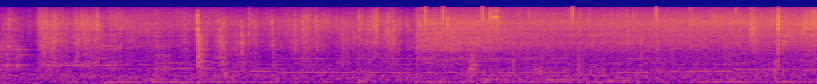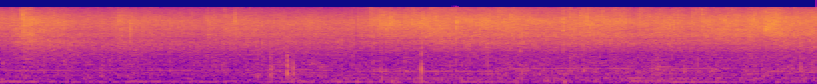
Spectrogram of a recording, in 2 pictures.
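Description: Scallops in their shells and whole shrimp sizzling on a wire grill over glowing embers. The sizzle swells about five seconds in as soy sauce is poured into the hot scallop shells, with a few light clicks of metal tongs.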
